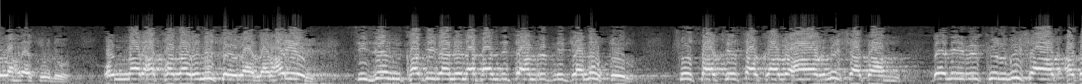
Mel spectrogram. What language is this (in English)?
Turkish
